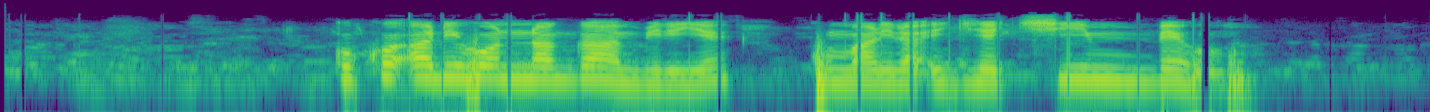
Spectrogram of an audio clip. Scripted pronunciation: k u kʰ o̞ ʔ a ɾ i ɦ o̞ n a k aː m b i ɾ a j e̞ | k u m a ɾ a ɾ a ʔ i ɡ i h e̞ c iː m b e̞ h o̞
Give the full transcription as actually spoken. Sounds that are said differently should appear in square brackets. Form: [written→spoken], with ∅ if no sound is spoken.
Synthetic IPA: k u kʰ o̞ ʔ a ɾ i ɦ o̞ n a [k→ɡ] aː m b i ɾ [a→i] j e̞ | k u m a ɾ [a→i] ɾ a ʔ i [ɡ→ɟ] i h e̞ c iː m b e̞ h o̞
